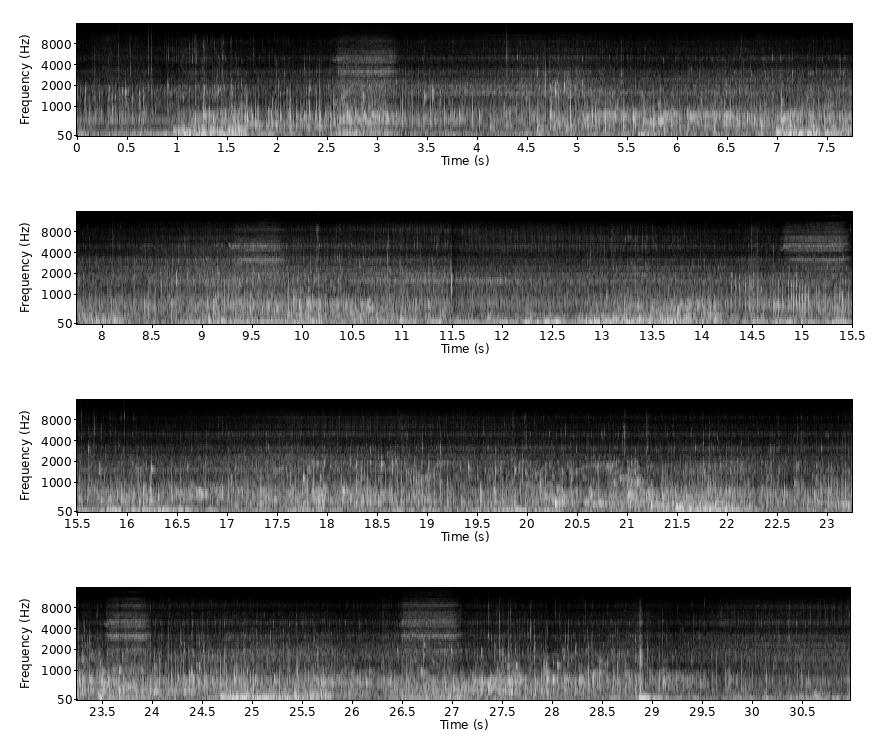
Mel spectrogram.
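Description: Underwater sound of a diver breathing through a regulator: short hisses and gurgling rushes of exhaled bubbles every few seconds, over a low murky water rumble.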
